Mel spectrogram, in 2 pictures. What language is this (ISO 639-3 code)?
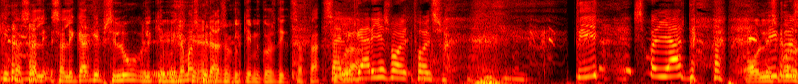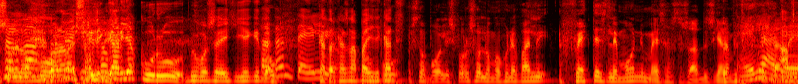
ell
